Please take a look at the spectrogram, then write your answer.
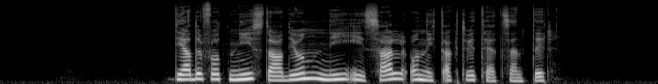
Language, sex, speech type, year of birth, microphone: Norwegian, female, read, 1987, Shure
